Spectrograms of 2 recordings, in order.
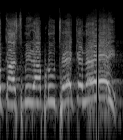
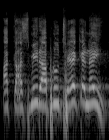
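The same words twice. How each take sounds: First: Asked again louder to the crowd. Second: Said in the usual way. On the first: Shown as a demonstration. Rally speaker repeats it louder to the crowd. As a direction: raise the question louder, calling for a roar back. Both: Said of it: "અરે, જોરથી બોલો".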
